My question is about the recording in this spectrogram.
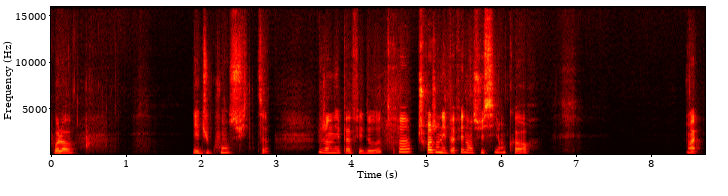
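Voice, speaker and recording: A woman's voice: a little high, unhurried, pauses often, a little mellow. A young woman, chatting casually in a vlog as she shows her coloring books, with many fillers and restarts. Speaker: coloring book youtuber. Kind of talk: casual show-and-tell vlog.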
